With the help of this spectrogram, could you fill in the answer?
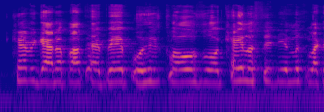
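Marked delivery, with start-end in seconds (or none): none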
